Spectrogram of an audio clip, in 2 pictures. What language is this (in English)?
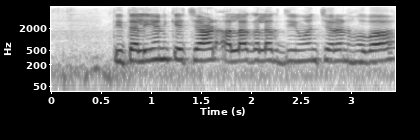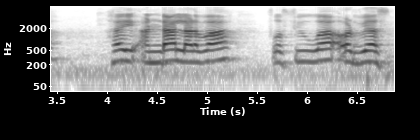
Magahi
